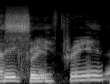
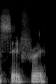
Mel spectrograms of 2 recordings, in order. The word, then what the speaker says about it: Seyfried: Amanda Seyfried. – Amanda Seyfried.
